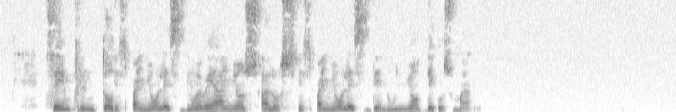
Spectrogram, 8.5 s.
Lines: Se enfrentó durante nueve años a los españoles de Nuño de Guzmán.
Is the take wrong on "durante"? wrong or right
wrong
